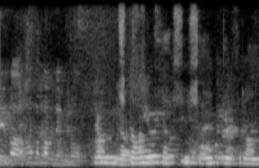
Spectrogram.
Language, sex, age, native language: Icelandic, male, 11, Icelandic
